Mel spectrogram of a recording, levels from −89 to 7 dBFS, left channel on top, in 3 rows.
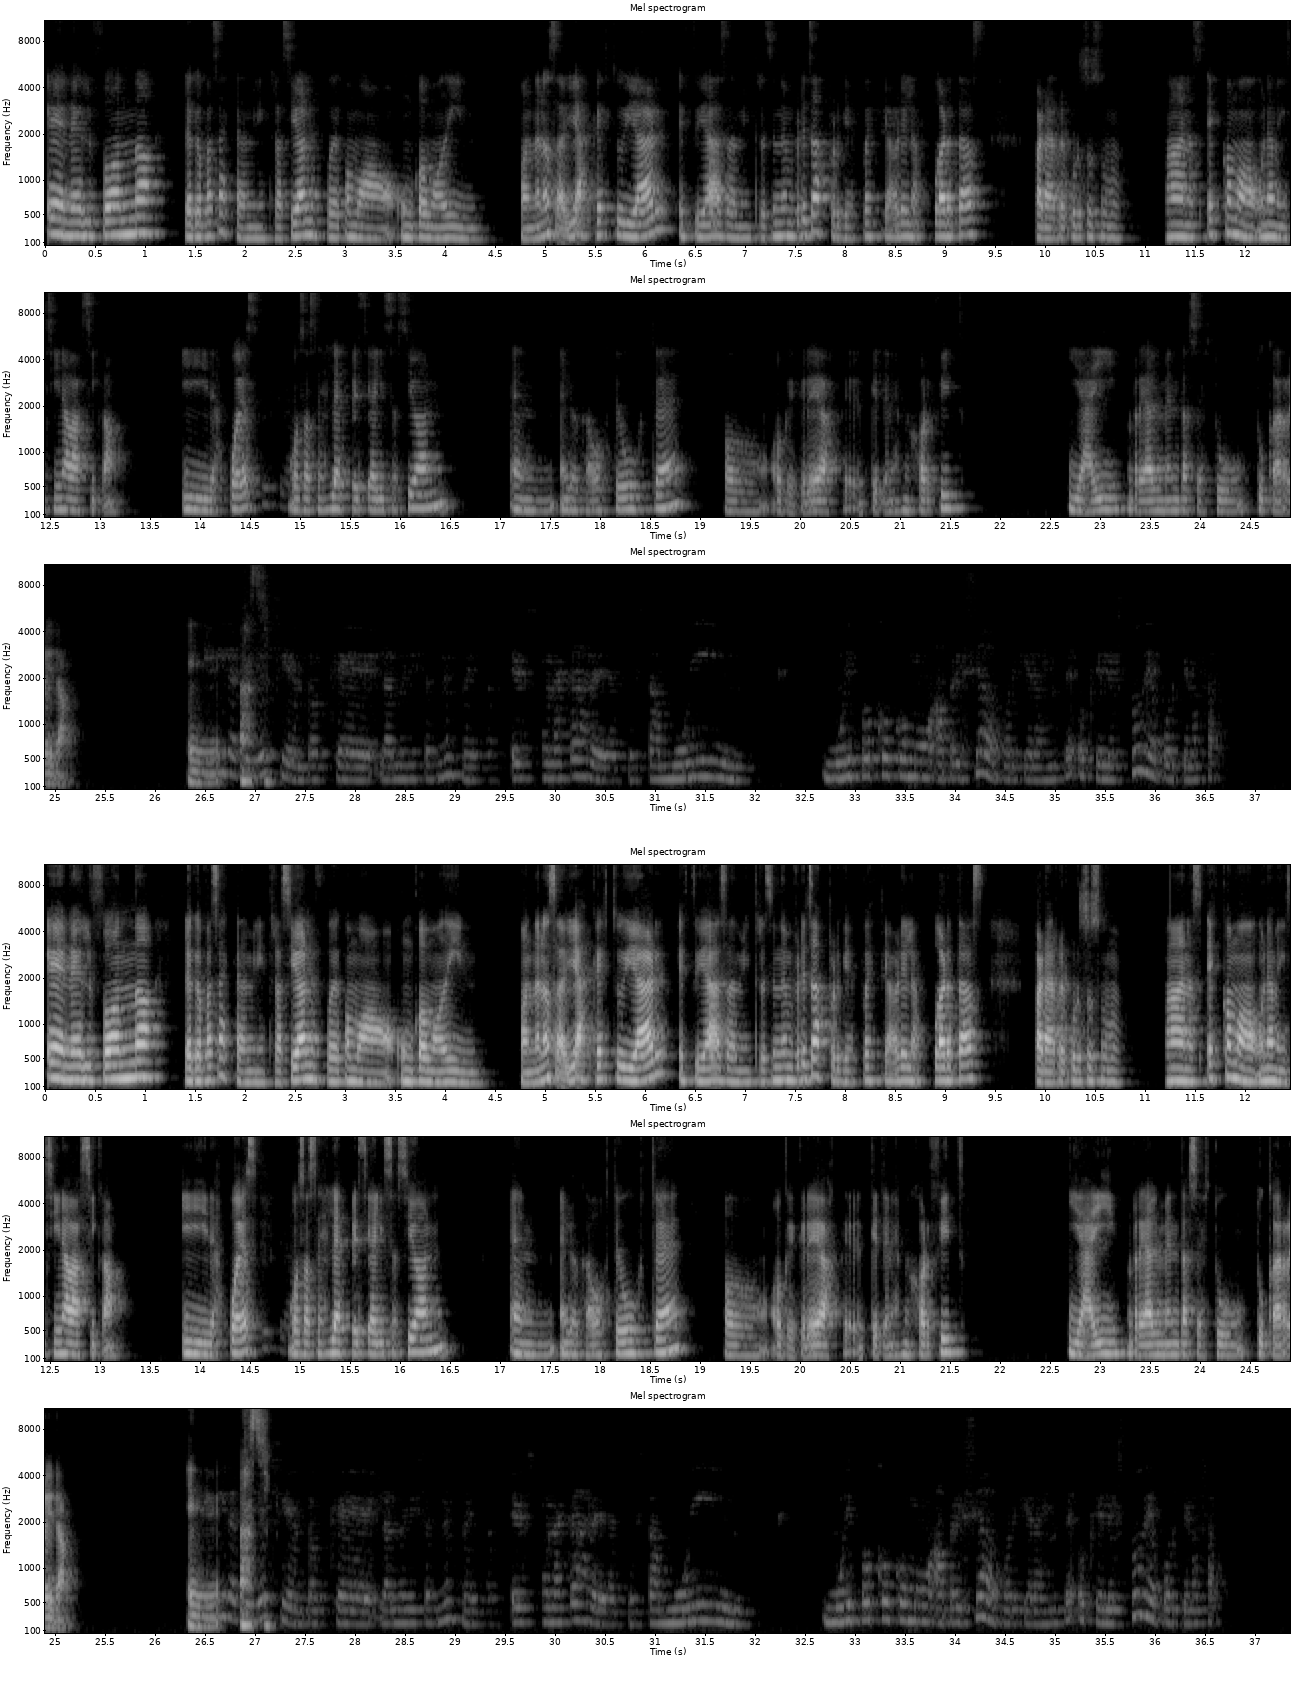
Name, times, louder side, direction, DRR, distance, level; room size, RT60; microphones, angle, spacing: voice 1, 0.0-4.4 4.8-9.4 9.9-10.8 11.2-13.2 13.8-14.6 14.9-16.5 17.1-18.9 19.2-21.6 22.7-25.2 26.3-27.0, right 7 dB, 65° right, 0.3 m, -28 dB
voice 2, 8.4-8.7 14.6-15.2 26.5-31.9 32.7-36.6, right 2 dB, 20° right, 1.7 m, -53 dB
12.0 x 4.6 x 4.8 m
head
